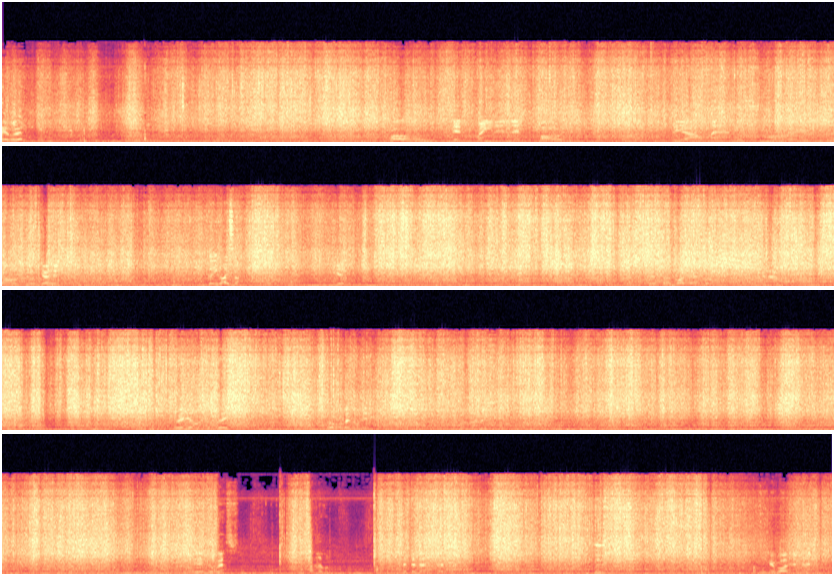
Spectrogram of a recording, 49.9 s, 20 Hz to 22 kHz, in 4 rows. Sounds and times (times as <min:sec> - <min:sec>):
Speech: 0:00.0 - 0:00.7, 0:05.8 - 0:08.5, 0:10.0 - 0:13.4, 0:15.6 - 0:16.2, 0:17.0 - 0:17.8, 0:22.2 - 0:23.2, 0:23.9 - 0:24.2, 0:27.5 - 0:28.4, 0:29.8 - 0:30.5, 0:40.3 - 0:41.0, 0:42.0 - 0:42.4, 0:48.7 - 0:49.7
Raindrop: 0:00.0 - 0:49.8.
